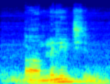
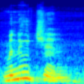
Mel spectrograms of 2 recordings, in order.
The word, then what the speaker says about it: Mnuchin: Mnuchin. Mnuchin, letting him know that our governor is misinterpreting the law and misinforming the people of Guam.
